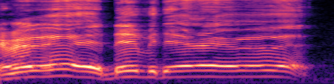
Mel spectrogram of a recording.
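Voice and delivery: high, far-off voice of protesting listeners; mock protest. Listeners heckling David in a high protesting voice. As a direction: heckle David with repeated hey. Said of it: "some people are like".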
